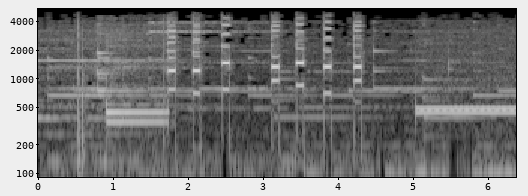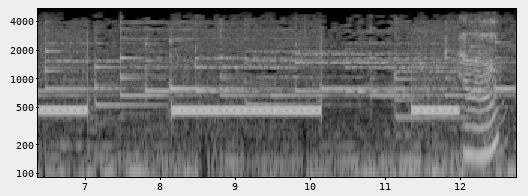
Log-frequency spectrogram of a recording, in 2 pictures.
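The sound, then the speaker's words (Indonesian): A phone number is dialed from an office in the evening with a quick run of keypad beeps as a teacher calls a pupil's mother, then a steady ringback tone sounds in long repeated pulses with pauses between, clear over a low background hum. “aku pun mengambil telepon dan mencoba menghubungi ibunya Kinanti”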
